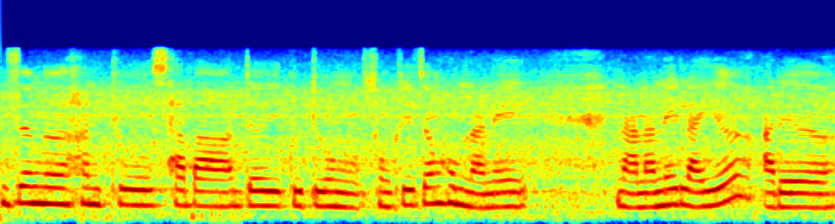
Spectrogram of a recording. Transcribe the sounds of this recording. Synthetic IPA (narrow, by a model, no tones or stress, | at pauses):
zɯŋɯhantʰusabadɯjɡuduŋsɔŋkʰɾizɯŋɦɔmnanɯj | nananɯjlajɯaɾɯ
